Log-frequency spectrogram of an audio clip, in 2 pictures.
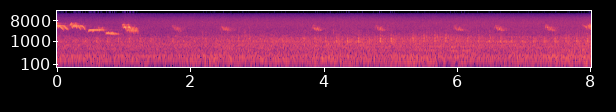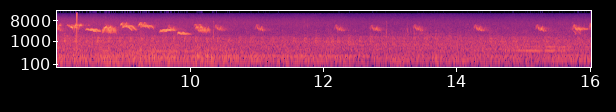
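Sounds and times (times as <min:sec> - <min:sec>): small birds chirping: 0:00.0 - 0:02.8, 0:05.9 - 0:11.2.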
